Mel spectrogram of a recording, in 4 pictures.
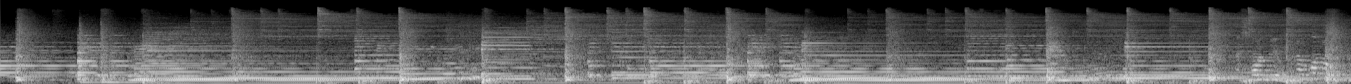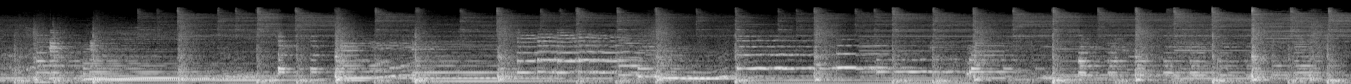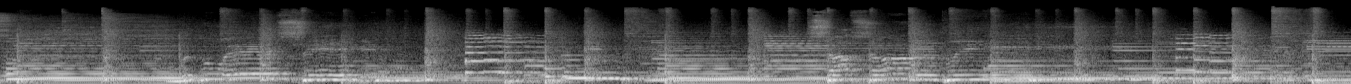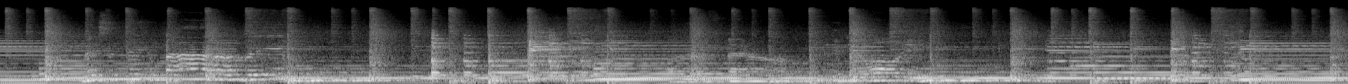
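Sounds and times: drum kit beat: 0.0s - 54.0s
electric bass: 0.0s - 54.0s
electric guitars: 0.0s - 54.0s.

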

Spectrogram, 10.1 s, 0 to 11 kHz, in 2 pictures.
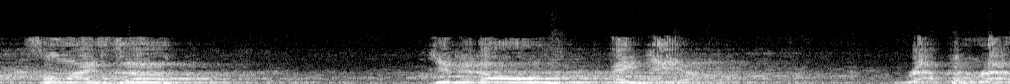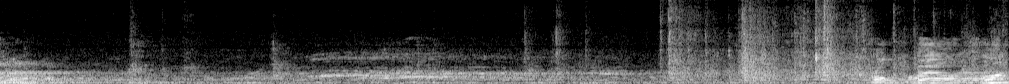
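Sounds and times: arena sound from television: 0.0s - 10.0s
television voice: 0.0s - 10.0s.

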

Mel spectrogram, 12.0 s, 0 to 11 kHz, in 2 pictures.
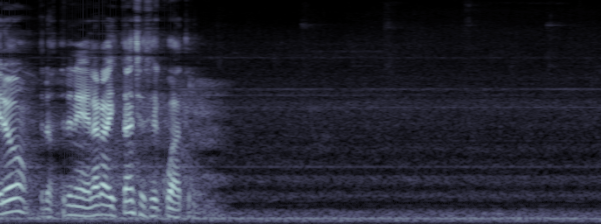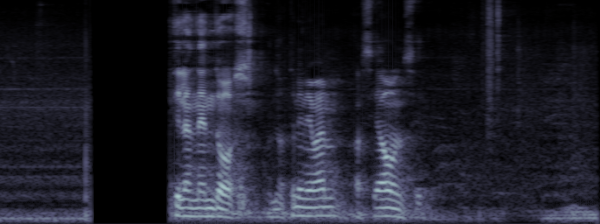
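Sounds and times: low outdoor rumble: 0.0s - 7.0s.

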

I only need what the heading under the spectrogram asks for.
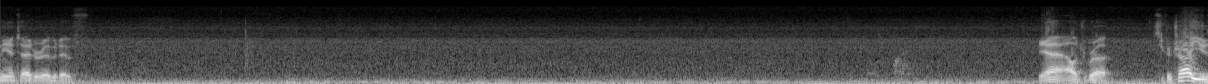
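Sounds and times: room noise hiss: 0.0s - 12.0s
steady low hum: 0.0s - 12.0s.

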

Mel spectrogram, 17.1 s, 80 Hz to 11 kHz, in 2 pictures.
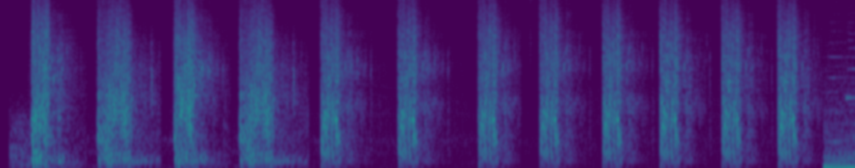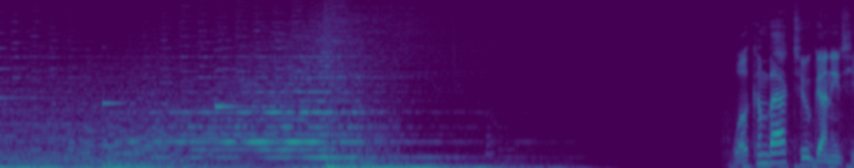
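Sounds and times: pistol shots: 0.3s - 8.3s.

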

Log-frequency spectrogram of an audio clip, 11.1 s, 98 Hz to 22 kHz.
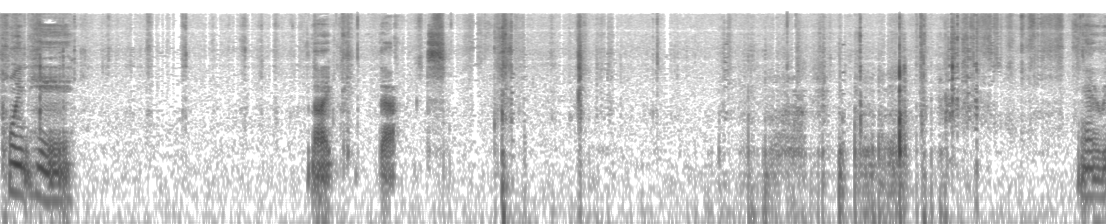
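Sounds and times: paper folding and rustling: 4.6s - 10.9s.

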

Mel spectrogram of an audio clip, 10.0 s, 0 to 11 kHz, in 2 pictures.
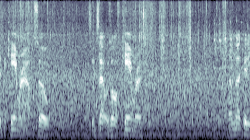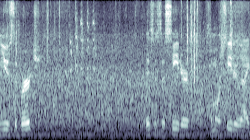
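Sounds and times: steady background hiss: 0.0s - 10.0s
plastic bag crinkling: 2.4s - 4.6s.

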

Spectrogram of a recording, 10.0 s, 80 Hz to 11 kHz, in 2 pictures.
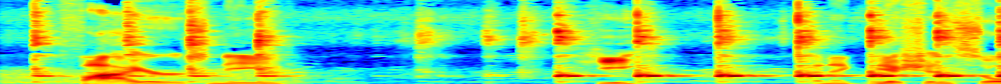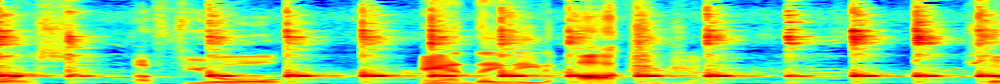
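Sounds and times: hammer striking metal: 0.1s - 1.5s, 2.5s - 10.0s.

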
